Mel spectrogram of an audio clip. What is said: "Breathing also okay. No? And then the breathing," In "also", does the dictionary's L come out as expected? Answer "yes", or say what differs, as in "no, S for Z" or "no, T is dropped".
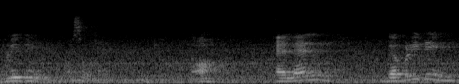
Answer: no, L is dropped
